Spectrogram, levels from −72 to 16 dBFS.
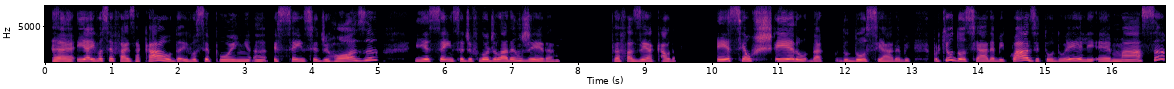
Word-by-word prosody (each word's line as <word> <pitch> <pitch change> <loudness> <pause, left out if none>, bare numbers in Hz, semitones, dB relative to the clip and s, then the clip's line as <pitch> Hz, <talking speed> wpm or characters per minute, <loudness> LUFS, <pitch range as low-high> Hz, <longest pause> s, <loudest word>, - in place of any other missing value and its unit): eh, 200 -2 +3
e 220 +1 +3
aí 225 0 +5
você 260 +2 0
faz 185 -8 -1
a 175 - -4
calda 225 - +2
e 185 - 0
você 205 +2 0
põe, 195 -1 -2
hã, 185 -1 -5
essência 215 +2 -3
de 185 0 -4
rosa 250 - 0 0.6
e 220 0 -3
essência 220 0 +2
de 230 +3 -2
flor 220 -1 +2
de 215 - -2
laranjeira, 215 -5 +1 0.9
pra 195 -1 -2
fazer 200 +1 -1
a 195 - -1
calda. 185 -1 -5 0.6
Esse 415 - +3
é 245 - +4
o 245 - +1
cheiro 235 -8 +3
da 190 0 -3 0.2
do 195 +3 -4
doce 185 +1 0
árabe. 160 -1 -5 0.3
Porque 225 +7 -4
o 360 - +3
doce 230 -7 +1
árabe 185 -2 -2
quase 245 - +3
todo 180 -6 -4
ele 215 -6 +1
é 190 -1 -1
massa 195 - -2
200 Hz, 145 wpm, -22 LUFS, 185-225 Hz, 0.9 s, aí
